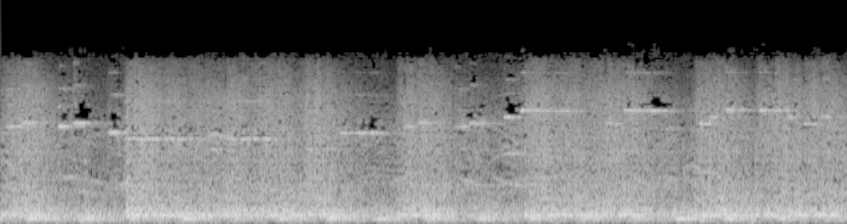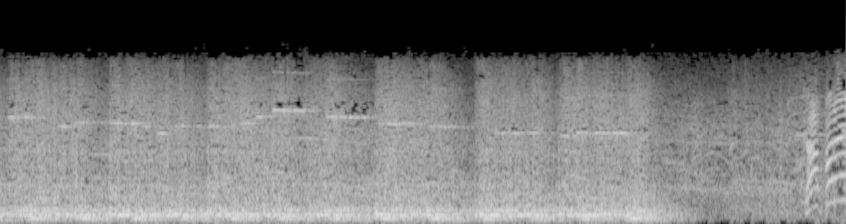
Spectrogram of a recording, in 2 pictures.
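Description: A band playing a military march: a stepping high melody over a steady, even drumbeat. It stops about a second before the end.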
